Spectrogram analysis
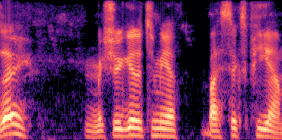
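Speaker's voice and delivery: very loud, put-on, snide, snarky tone. Retelling someone's remark about a deadline: imitating a snarky remark. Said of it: "makes some snarky remark".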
